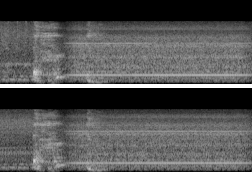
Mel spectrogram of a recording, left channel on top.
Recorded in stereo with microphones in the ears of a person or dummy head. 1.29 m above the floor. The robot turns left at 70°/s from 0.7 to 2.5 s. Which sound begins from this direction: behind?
A cough, at 0.3 s.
